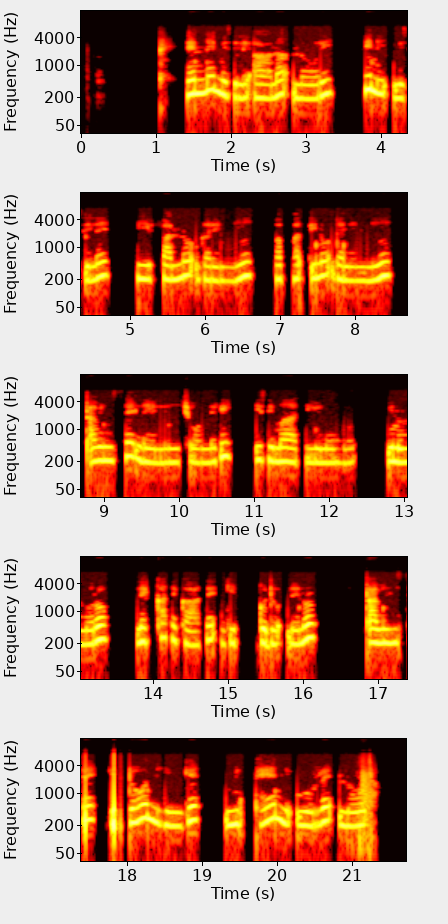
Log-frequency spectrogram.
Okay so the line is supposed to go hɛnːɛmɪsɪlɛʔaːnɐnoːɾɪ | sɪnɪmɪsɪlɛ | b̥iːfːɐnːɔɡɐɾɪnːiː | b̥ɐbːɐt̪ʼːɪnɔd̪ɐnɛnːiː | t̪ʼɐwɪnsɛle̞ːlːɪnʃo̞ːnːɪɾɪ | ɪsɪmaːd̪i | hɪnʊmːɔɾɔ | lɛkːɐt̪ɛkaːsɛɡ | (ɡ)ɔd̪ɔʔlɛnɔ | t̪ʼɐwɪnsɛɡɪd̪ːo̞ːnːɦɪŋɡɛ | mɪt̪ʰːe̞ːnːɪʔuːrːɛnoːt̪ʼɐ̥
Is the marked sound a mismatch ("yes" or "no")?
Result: no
